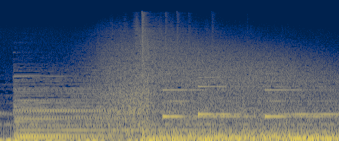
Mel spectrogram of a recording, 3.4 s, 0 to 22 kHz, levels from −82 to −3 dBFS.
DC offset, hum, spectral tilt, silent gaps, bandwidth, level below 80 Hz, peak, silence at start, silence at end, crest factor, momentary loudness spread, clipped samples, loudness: under 0.1%; none; -5.5 dB/octave; none; 16 kHz; -24 dBFS; -8 dBFS; 0 s; 0 s; 12 dB; 4 LU; under 0.1%; -23 LUFS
